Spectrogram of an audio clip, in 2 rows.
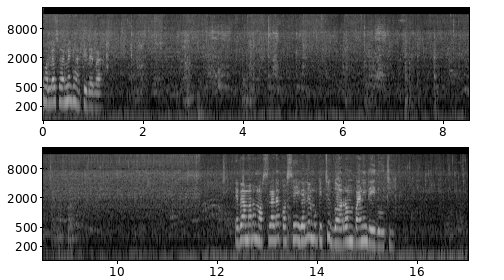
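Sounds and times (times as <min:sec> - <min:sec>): paste sizzling in oil: 0:00.0 - 0:11.7
spatula scraping a pan: 0:00.8 - 0:08.0.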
